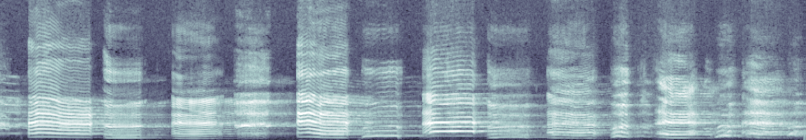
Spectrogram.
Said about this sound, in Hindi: अरे लगता है कोई गधा खेत में घुस गया है। हाँ भाई, आवाज तो उधर से ही आ रही है। जल्दी करो नहीं तो वो सारी ककड़ियाँ खा जाएगा।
